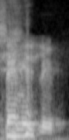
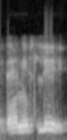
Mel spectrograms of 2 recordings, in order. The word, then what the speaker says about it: Denizli: Denizli, llámale Denizli, que es el equipo de la ciudad donde es el equipo, así que Denizli y más fácil.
